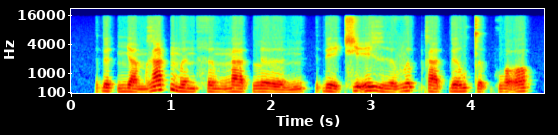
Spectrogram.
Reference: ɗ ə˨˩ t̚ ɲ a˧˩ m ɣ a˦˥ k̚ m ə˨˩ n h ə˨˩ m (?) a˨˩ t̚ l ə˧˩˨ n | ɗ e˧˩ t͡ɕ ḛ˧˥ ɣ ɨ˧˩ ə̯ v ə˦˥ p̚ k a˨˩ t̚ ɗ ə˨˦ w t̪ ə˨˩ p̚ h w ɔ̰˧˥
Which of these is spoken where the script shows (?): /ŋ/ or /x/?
ŋ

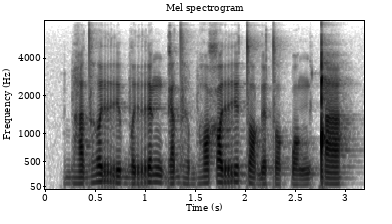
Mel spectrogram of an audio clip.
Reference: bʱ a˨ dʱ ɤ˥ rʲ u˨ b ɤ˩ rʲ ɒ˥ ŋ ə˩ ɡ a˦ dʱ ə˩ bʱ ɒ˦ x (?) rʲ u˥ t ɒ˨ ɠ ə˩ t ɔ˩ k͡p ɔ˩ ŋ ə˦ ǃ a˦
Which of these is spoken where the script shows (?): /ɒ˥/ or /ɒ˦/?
ɒ˥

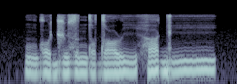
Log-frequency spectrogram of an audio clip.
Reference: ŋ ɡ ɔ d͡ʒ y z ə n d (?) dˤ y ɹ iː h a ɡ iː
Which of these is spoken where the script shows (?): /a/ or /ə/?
a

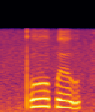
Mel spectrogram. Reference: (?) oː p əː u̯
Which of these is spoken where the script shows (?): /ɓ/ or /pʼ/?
pʼ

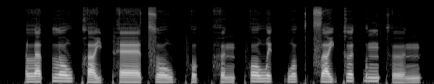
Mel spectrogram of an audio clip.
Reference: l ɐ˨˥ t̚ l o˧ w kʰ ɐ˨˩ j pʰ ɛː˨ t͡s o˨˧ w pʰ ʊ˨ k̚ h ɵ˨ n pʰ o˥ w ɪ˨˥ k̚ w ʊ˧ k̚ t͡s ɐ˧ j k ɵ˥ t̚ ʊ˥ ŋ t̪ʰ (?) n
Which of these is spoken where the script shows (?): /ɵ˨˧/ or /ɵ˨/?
ɵ˨˧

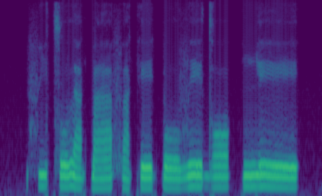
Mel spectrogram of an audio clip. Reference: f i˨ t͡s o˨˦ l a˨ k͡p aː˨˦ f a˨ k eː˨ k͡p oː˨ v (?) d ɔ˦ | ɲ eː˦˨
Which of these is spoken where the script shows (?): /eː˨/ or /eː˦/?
eː˦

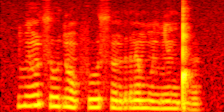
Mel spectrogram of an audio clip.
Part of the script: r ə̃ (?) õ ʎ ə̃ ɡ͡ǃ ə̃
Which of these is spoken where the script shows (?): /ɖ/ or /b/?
b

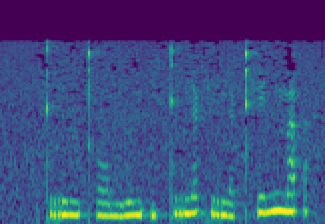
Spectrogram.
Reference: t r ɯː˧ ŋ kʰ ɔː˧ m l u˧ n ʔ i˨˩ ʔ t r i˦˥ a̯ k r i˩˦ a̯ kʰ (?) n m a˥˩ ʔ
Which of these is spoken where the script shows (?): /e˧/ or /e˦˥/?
e˦˥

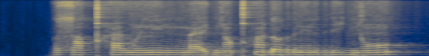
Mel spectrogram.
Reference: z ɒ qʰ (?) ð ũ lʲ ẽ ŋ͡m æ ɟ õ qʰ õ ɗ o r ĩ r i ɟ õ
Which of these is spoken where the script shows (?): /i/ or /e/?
e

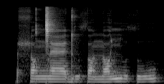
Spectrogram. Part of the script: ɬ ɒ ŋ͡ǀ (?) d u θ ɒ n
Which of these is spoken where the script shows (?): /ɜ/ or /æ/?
æ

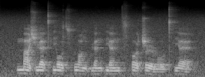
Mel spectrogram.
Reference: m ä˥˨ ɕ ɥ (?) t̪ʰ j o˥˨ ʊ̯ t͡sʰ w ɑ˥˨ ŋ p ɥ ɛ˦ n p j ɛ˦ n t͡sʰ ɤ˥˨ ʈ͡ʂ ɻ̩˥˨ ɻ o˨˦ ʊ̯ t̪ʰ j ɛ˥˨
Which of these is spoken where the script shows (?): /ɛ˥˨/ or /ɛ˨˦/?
ɛ˥˨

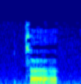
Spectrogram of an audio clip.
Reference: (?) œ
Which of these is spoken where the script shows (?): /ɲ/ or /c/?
c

